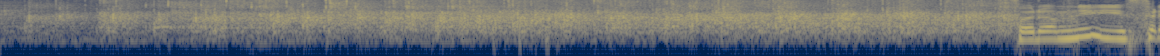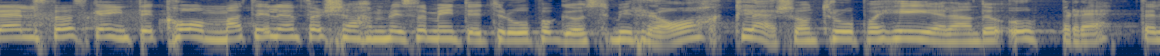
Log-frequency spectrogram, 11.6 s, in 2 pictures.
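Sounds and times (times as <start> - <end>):
audience applause: 0.0 - 6.7
speech: 5.1 - 11.5.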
